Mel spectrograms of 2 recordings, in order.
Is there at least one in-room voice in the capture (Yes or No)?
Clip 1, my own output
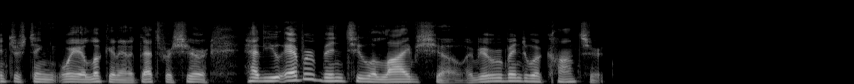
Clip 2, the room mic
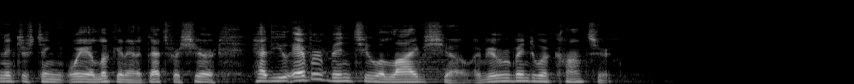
No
